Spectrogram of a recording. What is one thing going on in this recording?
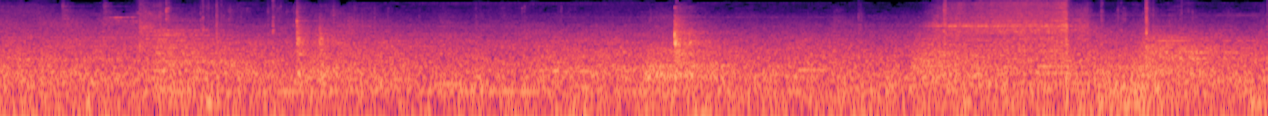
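A power wrench whirs and clicks as it tightens bolts.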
